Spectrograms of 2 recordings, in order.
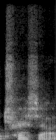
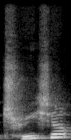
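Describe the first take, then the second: First: TRESHA with a short "e", TRESH-a; second pronunciation option. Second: TRISHA offered with a long "ee", TREE-sha; first pronunciation option. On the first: Asking a viewer how her name is said, Tresha as TRESH-a. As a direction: say Tresha as "TRESH-a", rhyming with "fresher". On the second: Asking a viewer how her name is said, Trisha as TREE-sha. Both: Shown as a demonstration. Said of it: "know how to say your name".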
